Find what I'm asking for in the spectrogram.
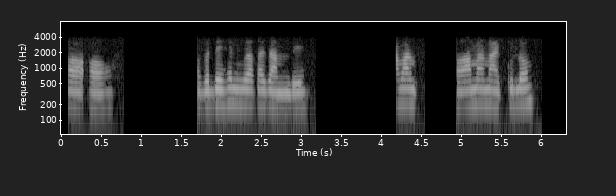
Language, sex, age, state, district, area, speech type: Assamese, female, 45-60, Assam, Darrang, rural, conversation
